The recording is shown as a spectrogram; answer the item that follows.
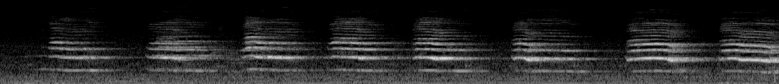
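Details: Kitten drinking water, giving a run of eight high meows about one per second, each a steady harmonic-rich cry, clear and close with a quiet background.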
